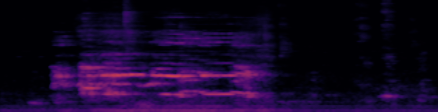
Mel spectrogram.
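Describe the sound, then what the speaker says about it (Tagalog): A rooster crows once in a loud, drawn-out call lasting about two seconds, close by, followed by quieter background noise and a brief faint cluck. "Manok."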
